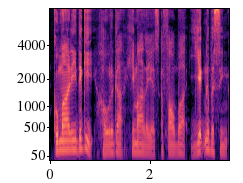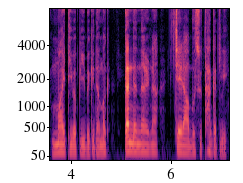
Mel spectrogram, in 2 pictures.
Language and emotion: Manipuri, neutral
